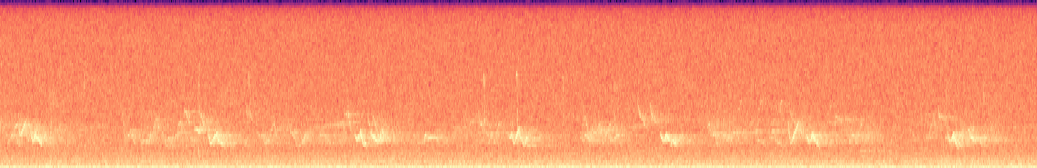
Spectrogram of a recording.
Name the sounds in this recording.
Red-eyed Vireo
